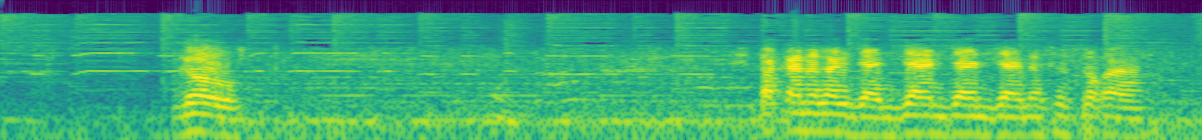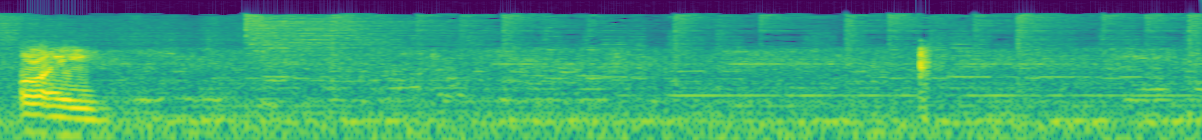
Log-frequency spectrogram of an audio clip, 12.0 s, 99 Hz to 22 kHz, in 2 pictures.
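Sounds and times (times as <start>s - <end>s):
background music with held tones: 0.0s - 12.0s
loud wavering voice: 0.8s - 10.6s.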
